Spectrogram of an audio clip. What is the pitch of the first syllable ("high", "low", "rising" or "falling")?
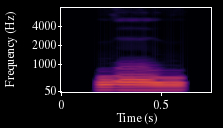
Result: low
